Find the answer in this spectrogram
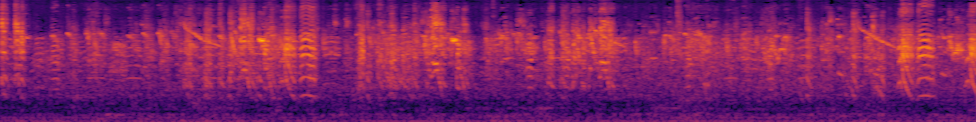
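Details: Male zebra finches calling together, a continuous busy chorus of short nasal chirps and rising squeaky notes over a constant low rumble.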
